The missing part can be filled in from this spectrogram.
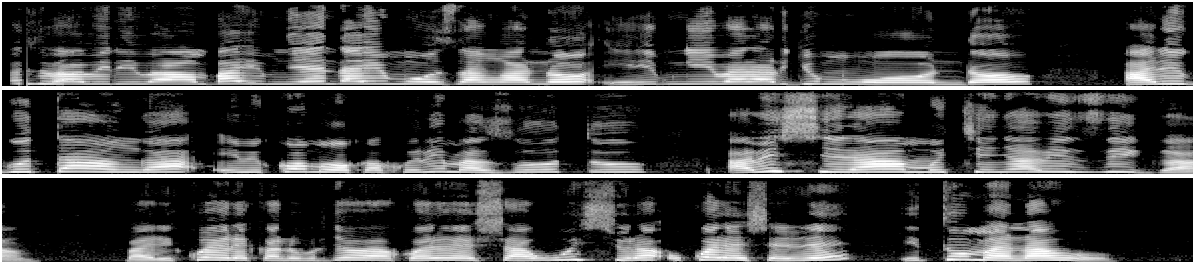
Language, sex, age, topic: Kinyarwanda, male, 18-24, finance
